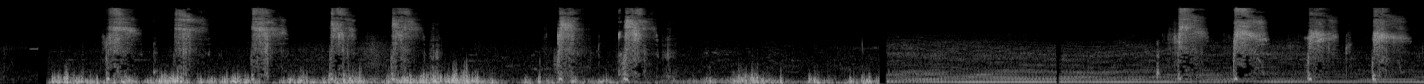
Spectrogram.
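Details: Male sneezer, part of a compilation of rapid sneezing attacks: quick runs of sharp, explosive sneezes, about a dozen in total, in close succession, repeated sneezing attacks.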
